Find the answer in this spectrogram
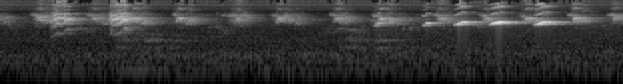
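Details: Double-collared seedeater song: a series of high, short chirped notes, then faster sharp whistled phrases near the end, rather quiet against a soft background hiss.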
